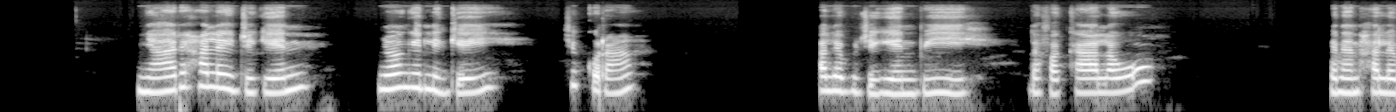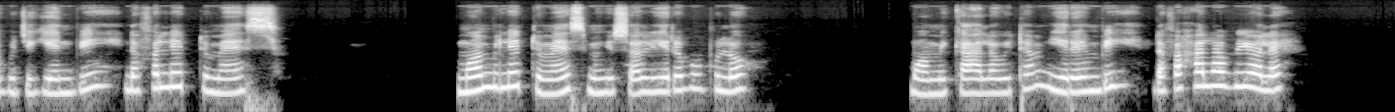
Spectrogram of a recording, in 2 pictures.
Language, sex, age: Wolof, female, 18-24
